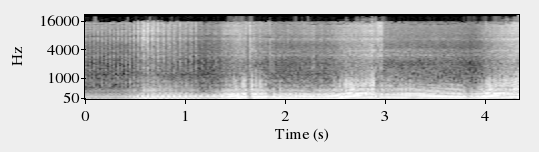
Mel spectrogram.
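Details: BMW E90 318i after sitting stationary, battery compartment de-iced: smooth, even idle with a couple of clean blips, revs rise and fall evenly with no knocks or misses; exhaust smoke and water is condensation.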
